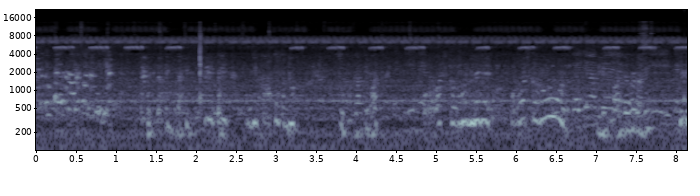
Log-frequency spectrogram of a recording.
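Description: Crickets chirping: a continuous high trill with short, evenly spaced chirps about twice a second, in runs with brief pauses. Indistinct voice sounds run underneath.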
